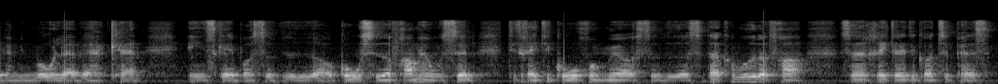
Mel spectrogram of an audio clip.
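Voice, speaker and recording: A man's voice: sits low, darkish tone, a little hiss or hum. A young man recapping his day in a casual video diary, rambling and self-analytical with many fillers. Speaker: vlogger.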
